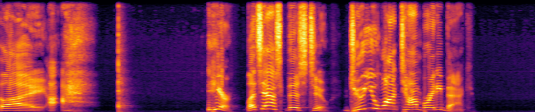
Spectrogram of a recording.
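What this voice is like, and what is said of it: Usual voice. Nothing is said of it.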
